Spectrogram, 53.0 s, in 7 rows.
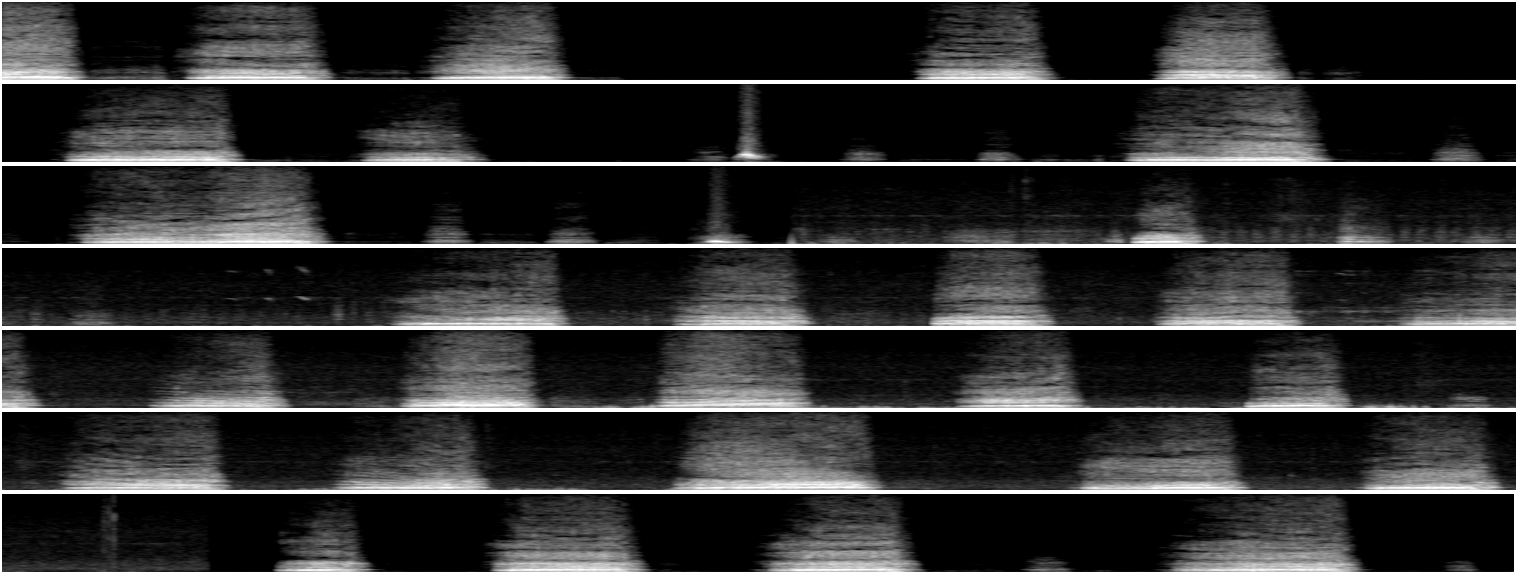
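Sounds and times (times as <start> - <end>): bear roaring: 0.0 - 3.1, 4.5 - 6.6, 7.8 - 10.0, 11.8 - 18.2, 19.1 - 46.2, 46.8 - 52.8
bear grunts: 11.8 - 18.4, 19.1 - 42.4.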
